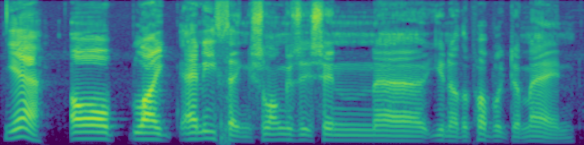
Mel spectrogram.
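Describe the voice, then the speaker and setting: Man, laughing co-host, casual chat, dry close sound, medium pitch. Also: fairly even intonation, normal speed, smooth, no room sound. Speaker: podcast co-host.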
